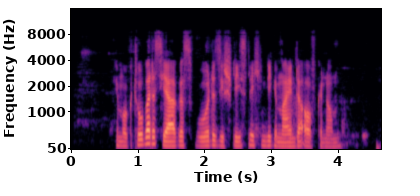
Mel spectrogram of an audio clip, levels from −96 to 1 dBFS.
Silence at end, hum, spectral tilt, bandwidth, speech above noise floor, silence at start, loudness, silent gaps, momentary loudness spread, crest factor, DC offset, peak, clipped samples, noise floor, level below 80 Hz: 0.05 s; none; -5 dB/octave; 9.2 kHz; 38 dB; 0.65 s; -27 LUFS; none; 15 LU; 24 dB; under 0.1%; -4 dBFS; under 0.1%; -65 dBFS; -64 dBFS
